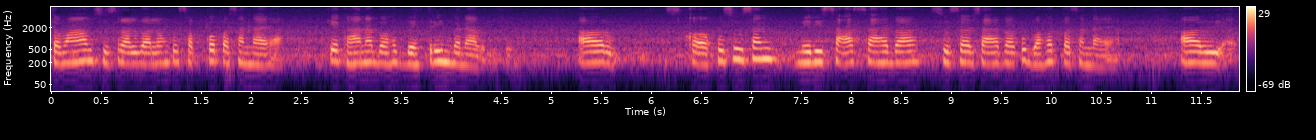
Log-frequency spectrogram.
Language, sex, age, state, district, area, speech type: Urdu, female, 45-60, Telangana, Hyderabad, urban, spontaneous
